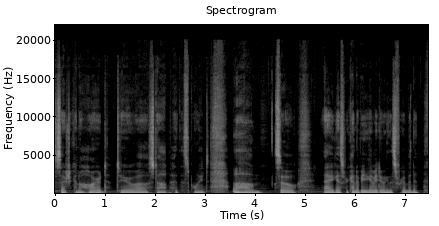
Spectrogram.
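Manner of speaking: lingering ASMR-style voice. Streamer admits being stuck in it after showing the normal voice: ASMR voice. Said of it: "now I'm kind of stuck in A S M R voice".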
